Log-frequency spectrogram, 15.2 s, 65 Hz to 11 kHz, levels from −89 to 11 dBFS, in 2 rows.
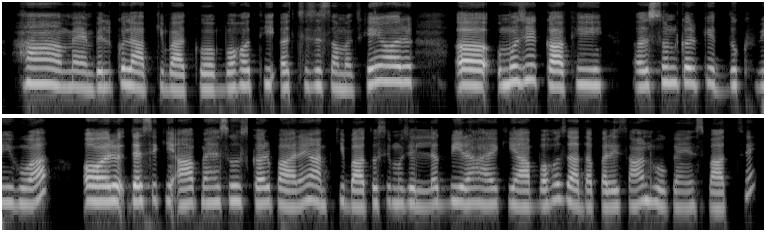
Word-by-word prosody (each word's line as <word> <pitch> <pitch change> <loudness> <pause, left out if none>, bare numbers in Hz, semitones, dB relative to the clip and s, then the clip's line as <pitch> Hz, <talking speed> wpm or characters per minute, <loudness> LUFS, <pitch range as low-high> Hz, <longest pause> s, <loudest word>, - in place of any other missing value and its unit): हाँ, 265 -2 +3
मैं 230 -2 -3
बिल्कुल 230 +3 +2
आपकी 220 0 -2
बात 205 -3 0
को 210 -1 -1
अब 205 0 -7
बहुत 235 +3 -2
ही 255 - -3
अच्छे 225 +2 -4
से 240 +1 -2
समझ 220 -3 -5
गई 265 +3 +5
और 290 -1 +4 0.4
अ, 245 0 +8 0.2
मुझे 290 +4 +3
काफ़ी 245 +1 +3 0.3
अ, 230 0 +1
सुनकर 275 +2 +1
के 265 0 -6
दुख 250 +4 -7
भी 235 0 -5
हुआ, 220 +4 0 0.4
और 245 0 +7
जैसे 245 +1 +3
कि 250 0 -7
आप 225 +1 0
महसूस 235 +1 -3
कर 225 -1 0
पा 215 -3 0
रहे 210 +3 -5
हैं 260 - -2
आपकी 235 0 -4
बातों 200 0 0
से 230 +2 -15
मुझे 220 0 -3
लग 215 +2 -7
भी 240 0 -2
रहा 225 0 -3
है 215 0 -4
कि 220 +1 -10
आप 200 0 -1
बहुत 245 +7 -3
ज़्यादा 210 -6 -1
परेशान 205 +4 -3
हो 220 -4 -5
गए 195 - -9
हैं 190 0 -11
इस 195 0 -16
बात 180 -1 -2
से 335 - -11
230 Hz, 200 wpm, -23 LUFS, 215-250 Hz, 0.4 s, अ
